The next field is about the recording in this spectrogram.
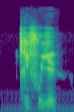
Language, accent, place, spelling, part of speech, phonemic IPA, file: French, France, Lyon, trifouiller, verb, /tʁi.fu.je/, LL-Q150 (fra)-trifouiller.wav
- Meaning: 1. to tamper (with), tinker 2. to rummage, rummage around (+dans = in) 3. to dabble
